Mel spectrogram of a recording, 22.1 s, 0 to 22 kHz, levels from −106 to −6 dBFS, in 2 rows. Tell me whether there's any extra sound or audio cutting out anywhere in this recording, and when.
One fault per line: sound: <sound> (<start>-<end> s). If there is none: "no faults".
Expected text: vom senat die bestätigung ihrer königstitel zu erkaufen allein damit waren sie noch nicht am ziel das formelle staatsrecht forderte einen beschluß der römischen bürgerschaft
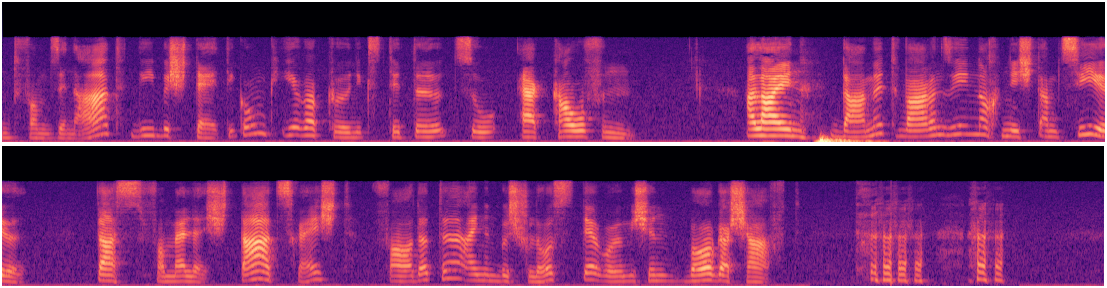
sound: laugh (19.5-21.1 s)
